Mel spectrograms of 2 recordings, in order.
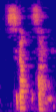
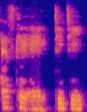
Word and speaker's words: Skattosan: So it's Skatto dash, so hyphen dash, SAN. Skattosan. So I guess the U is silent. I spell it phonetically. Whenever I go to spell it, obviously in words or letters, so that people, if they read it, they don't mispronounce it. Like most Americans would probably see the U and be like su or sa, Skattosan. Well, so it's Skattosan, Skattosan.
